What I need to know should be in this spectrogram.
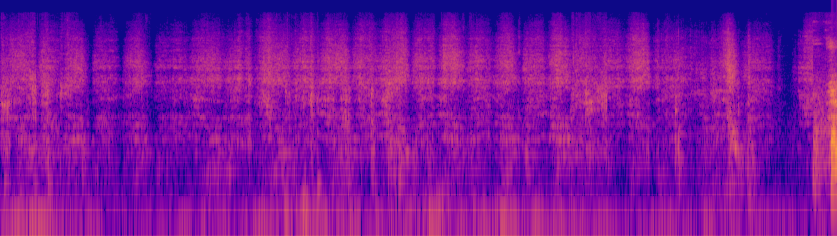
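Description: A spoon scrapes against a metal pot.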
